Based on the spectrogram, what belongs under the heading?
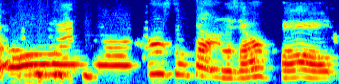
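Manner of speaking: high, gushing mock-anguished apology; apologetic parent. Parents to their crying five-year-old, apologetic.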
